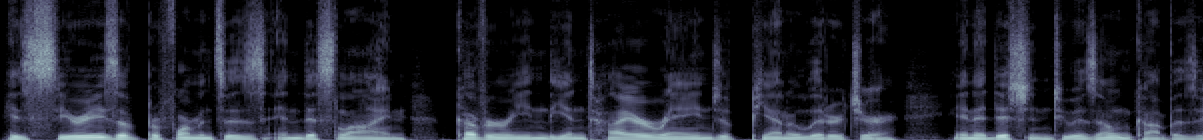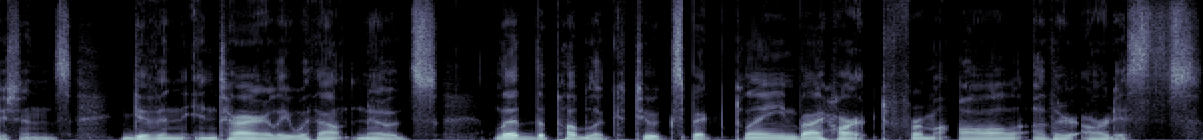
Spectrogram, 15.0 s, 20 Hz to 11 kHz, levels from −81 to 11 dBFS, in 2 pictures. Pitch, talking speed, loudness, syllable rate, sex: 100 Hz, 145 wpm, -19 LUFS, 4.9 syllables/s, male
